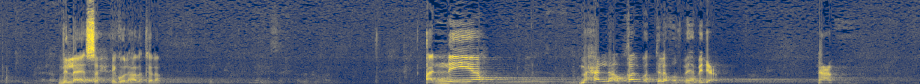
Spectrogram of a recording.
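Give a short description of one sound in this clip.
A man speaks to a seated group in short phrases, in an echoing hall.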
